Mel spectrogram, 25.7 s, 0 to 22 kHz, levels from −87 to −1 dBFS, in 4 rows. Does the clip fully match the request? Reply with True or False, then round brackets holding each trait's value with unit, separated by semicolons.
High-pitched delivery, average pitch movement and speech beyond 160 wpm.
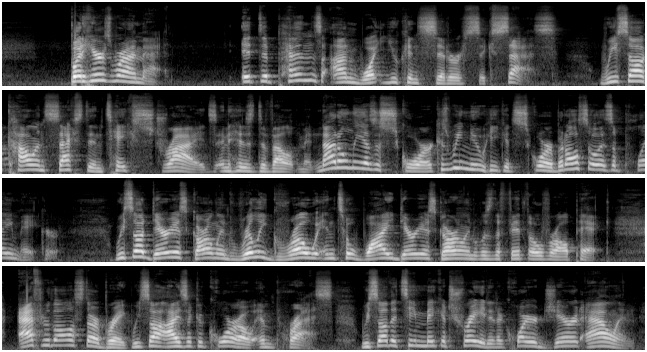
False (200 Hz; 5.8 semitones; 170 wpm)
